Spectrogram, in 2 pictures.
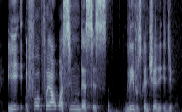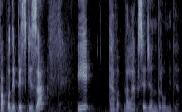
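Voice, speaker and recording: In an unremarkable speaking voice, a woman with a medium pitch talks at a moderate pace with lively intonation. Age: 60s. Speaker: spiritual medium and author. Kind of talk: podcast interview.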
